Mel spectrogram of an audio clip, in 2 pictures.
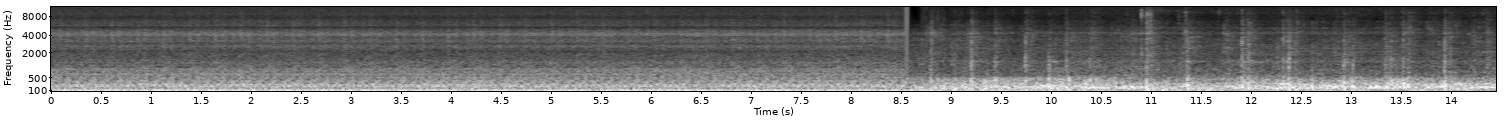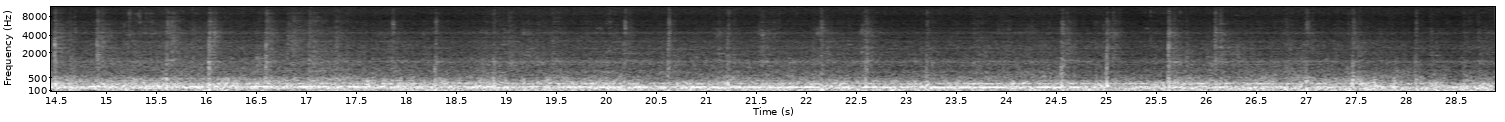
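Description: Train running: a steady engine drone for the first eight seconds or so, then an abrupt change to the rapid clicking of wheels on the track with a low drone underneath.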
